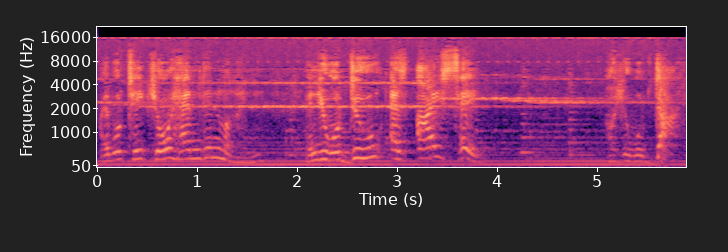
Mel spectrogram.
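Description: Commanding, menacing woman over loud music. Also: fairly high pitch, lively intonation, measured pace. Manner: commanding, ominous. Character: menacing commanding woman with occult power, threatening. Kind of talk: gothic soap opera acting. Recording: old TV soundtrack, loud music.

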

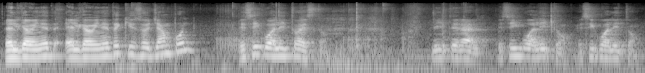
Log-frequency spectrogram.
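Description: A man's voice: mid-range voice, brisk, darkish tone, slight background noise. A young man with a Colombian accent, chatting and joking as he reacts to a video for his viewers, close to a studio mic in his bedroom. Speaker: reaction streamer. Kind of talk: casual reaction commentary. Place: bedroom streaming setup. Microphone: studio mic on arm in front.

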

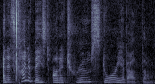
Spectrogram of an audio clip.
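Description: Animated high-voiced older woman. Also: normal speed, a little hiss or hum. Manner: expressive, addressing children with questions. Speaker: children's librarian storytime host. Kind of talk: animated read-aloud storytime for children. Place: small indoor room.

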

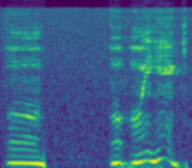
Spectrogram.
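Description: A hissy, dull shortwave signal carries a Brazilian man of medium pitch. He talks casually and colloquially, like an amateur radio operator addressing his friends on the air. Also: a little slow. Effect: shortwave ham radio transmission. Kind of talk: casual chat over ham radio.

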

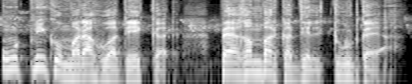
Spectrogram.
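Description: A man voicing an encouraging father who narrates a children's cartoon story in an expressive way. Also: medium pitch, slow pace. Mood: solemn storytelling. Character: warm bespectacled father telling his child religious stories.

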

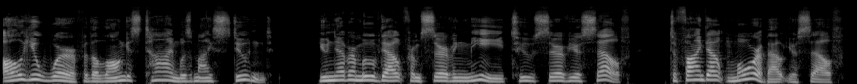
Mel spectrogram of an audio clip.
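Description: Man voicing a gentle regal pony princess, pitched up. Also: animated, a little slow. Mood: gentle, reflective. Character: calm, kindly royal pony princess and mentor, female. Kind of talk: storybook character dialogue.

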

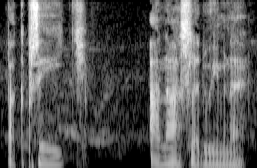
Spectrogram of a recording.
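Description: A man playing Jesus as a solemn, authoritative teacher in a dramatized scripture reading, speaking in measured declarations. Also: deep voice, some chatter behind, close to an everyday voice. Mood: solemn, instructive. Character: Jesus, solemn teacher telling parables and instructing followers. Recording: music behind the voice.

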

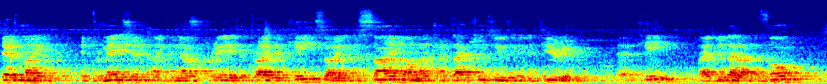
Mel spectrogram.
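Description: A middle-aged man with an Irish accent giving a relaxed conference talk with a live demo, with frequent fillers, to a seated audience in an event hall. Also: mid-range voice, normal speed, few pauses, background noise. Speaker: tech presenter. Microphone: room pickup from far camera. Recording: roomy hall echo from far off.

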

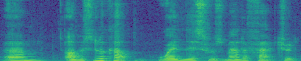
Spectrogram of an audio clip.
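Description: A man's voice: on the high side, moderate pace. An older man in his sixties or beyond with an English accent, chatting casually and musing aloud as he reviews gadgets unscripted. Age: 60s or older. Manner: rambling, chatty, muses aloud to himself. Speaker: radio hobbyist presenter. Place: small cluttered indoor radio workshop. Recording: noticeable background noise with hum.

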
